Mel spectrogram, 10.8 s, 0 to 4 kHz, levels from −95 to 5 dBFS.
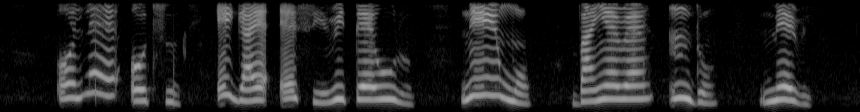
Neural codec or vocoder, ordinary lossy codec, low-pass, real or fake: none; none; 3.6 kHz; real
